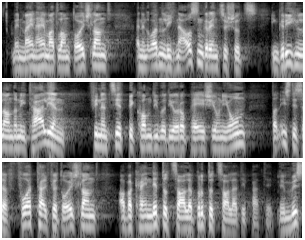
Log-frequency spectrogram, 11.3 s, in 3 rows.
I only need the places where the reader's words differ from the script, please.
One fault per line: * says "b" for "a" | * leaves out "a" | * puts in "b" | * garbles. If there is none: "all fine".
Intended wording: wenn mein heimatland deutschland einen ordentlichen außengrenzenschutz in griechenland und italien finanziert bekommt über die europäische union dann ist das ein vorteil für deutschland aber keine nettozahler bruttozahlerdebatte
all fine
